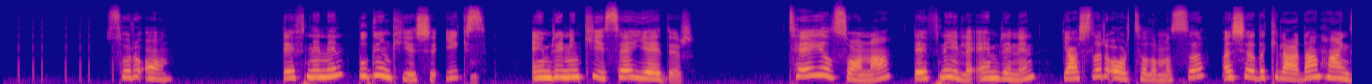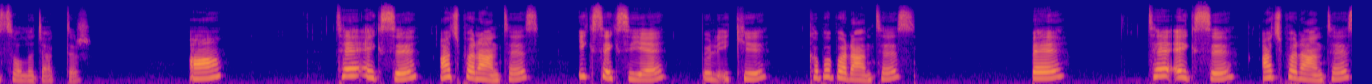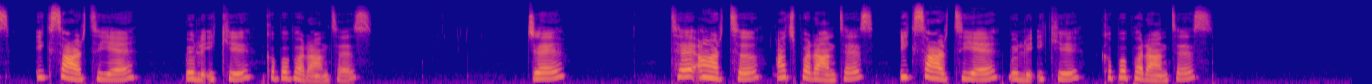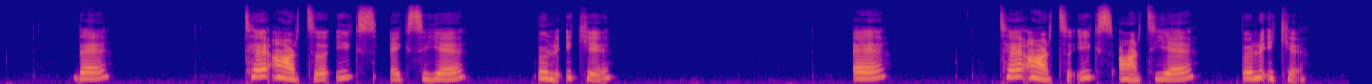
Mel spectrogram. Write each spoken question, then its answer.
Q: T yıl sonra Defne ile Emre'nin yaşları ortalaması aşağıdakilerden hangisi olacaktır?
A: Cevap Ceyhan. T artı aç parantez X artı Y bölü 2 kapa parantez.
